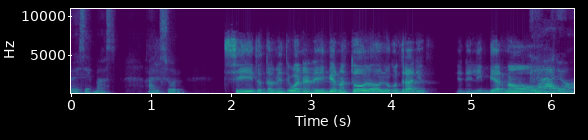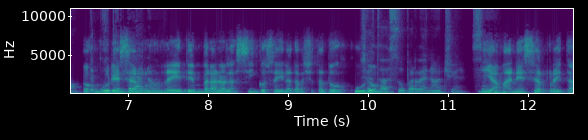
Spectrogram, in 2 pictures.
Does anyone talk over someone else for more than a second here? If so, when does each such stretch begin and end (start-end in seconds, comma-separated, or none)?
5.7-7.5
